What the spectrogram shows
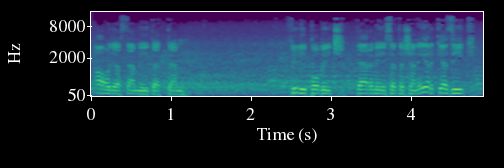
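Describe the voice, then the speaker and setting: A man giving excited Hungarian sports commentary as a live commentator, swelling on the key moments. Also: fairly high pitch. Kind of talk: live water polo commentary. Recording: loud pool-hall noise behind. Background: loud indoor pool ambience.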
